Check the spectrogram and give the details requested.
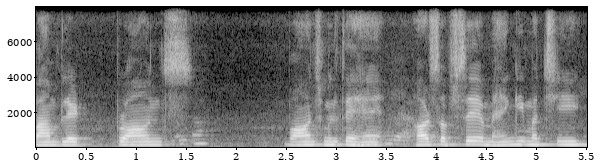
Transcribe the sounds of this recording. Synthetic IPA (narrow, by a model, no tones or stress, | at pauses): pãːmpleːʈ̚pɾãːns | pãːnt͡ʃmɪlt̪eɦɛ̃ɔːɾsɐbsemɛɦɛ̃ŋɡimɐtːʃʰi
